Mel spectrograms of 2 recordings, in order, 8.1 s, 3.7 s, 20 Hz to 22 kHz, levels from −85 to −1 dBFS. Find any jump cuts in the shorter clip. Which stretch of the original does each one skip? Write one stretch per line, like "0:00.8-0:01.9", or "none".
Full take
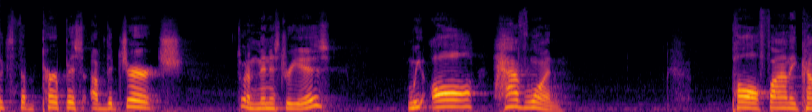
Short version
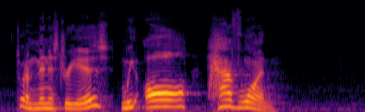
0:03.3-0:04.0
